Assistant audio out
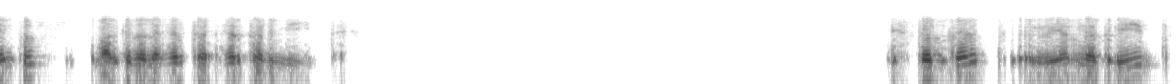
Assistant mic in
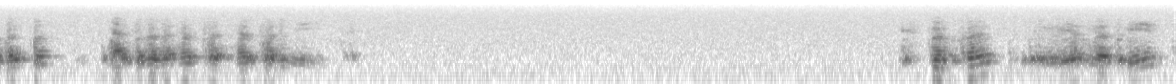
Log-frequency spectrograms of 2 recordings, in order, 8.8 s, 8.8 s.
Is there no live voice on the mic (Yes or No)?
Yes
